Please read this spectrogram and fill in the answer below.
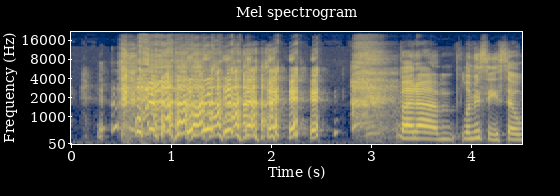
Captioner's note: both laughing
